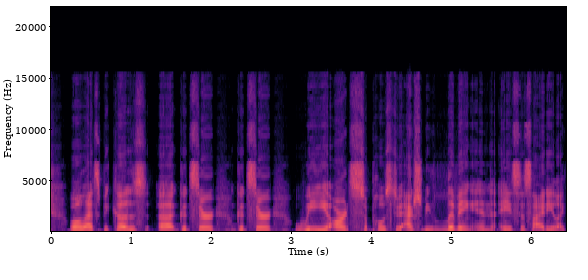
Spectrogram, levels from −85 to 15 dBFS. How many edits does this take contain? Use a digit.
2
